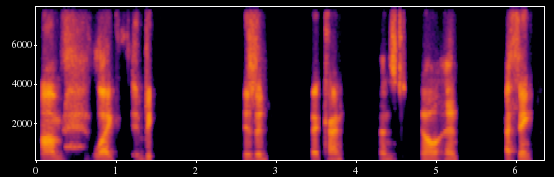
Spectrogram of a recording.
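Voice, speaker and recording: Male guitarist guest on a glitchy video call, audio cutting out, bright and clipped, chopped-up phrases. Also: fairly low pitch, no echo, rough recording. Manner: halting, fragmented phrases. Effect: voice breaking up over a bad call connection. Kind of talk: casual video-call chat.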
